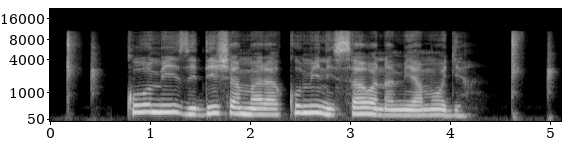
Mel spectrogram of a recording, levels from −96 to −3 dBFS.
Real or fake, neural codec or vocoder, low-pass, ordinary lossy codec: fake; vocoder, 22.05 kHz, 80 mel bands, WaveNeXt; none; none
